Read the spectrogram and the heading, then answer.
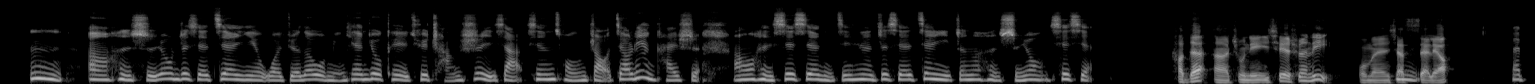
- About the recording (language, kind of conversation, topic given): Chinese, advice, 我怎样才能建立可持续、长期稳定的健身习惯？
- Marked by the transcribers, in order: tapping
